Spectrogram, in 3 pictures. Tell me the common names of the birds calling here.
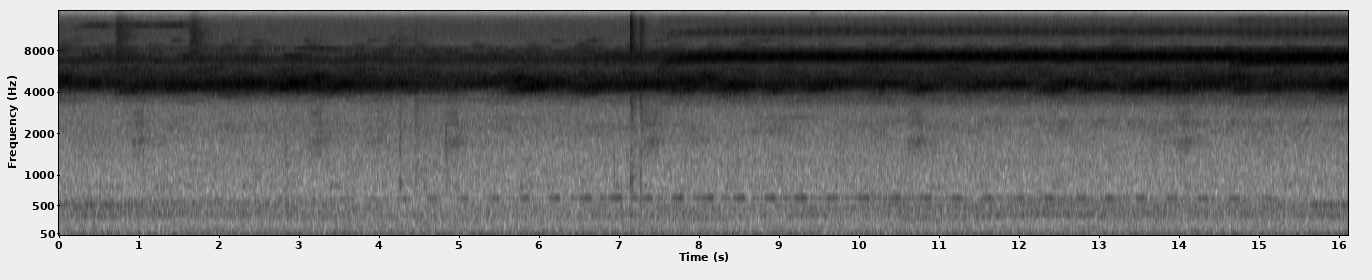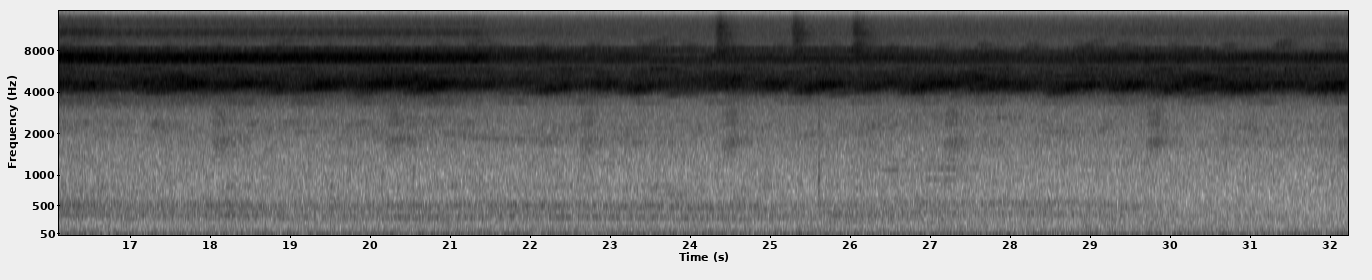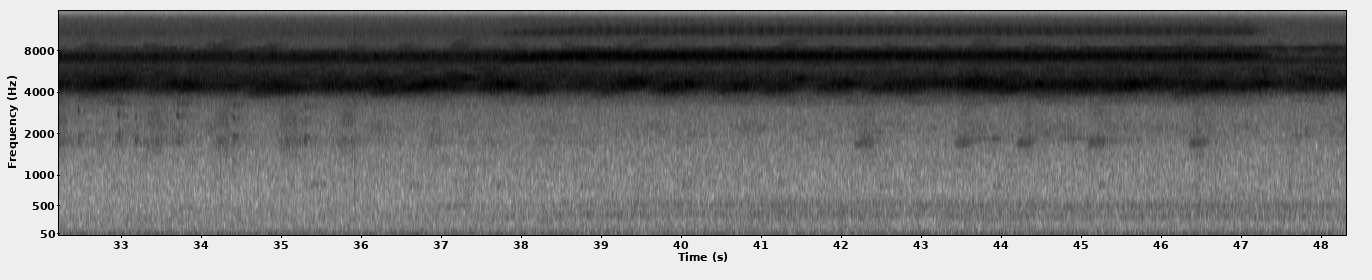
Tawny-bellied Screech-Owl, Black-faced Antthrush, unidentified bird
